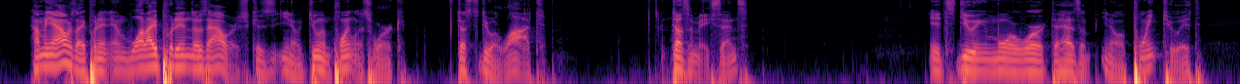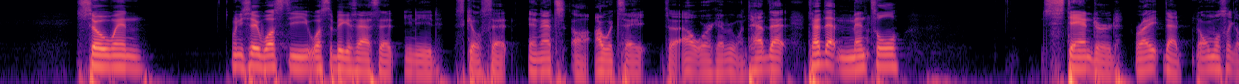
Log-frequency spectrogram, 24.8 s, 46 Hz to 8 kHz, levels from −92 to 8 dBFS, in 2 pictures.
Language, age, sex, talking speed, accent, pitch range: English, 30-49, male, 185 wpm, American, 90-120 Hz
